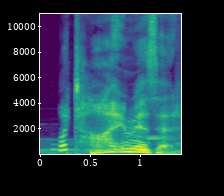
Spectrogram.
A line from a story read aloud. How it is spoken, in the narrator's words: mumbled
